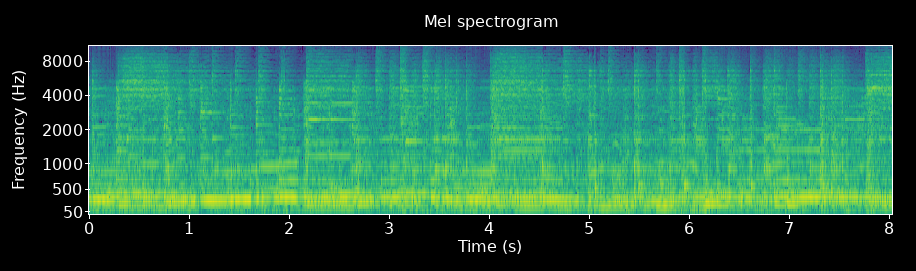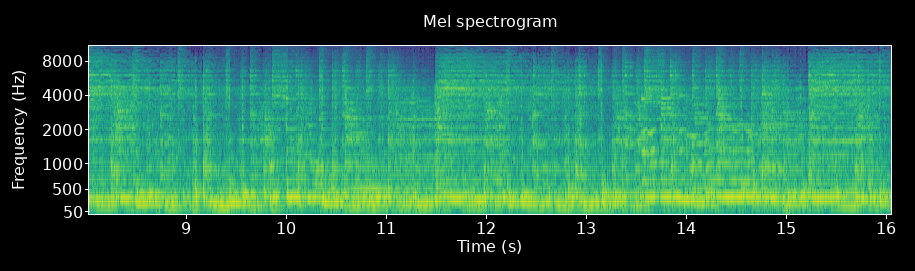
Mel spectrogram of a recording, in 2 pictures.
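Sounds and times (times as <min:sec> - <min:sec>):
bass guitar: 0:00.0 - 0:16.0
drum kit beat: 0:00.0 - 0:16.0
electric guitars: 0:00.0 - 0:16.0.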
